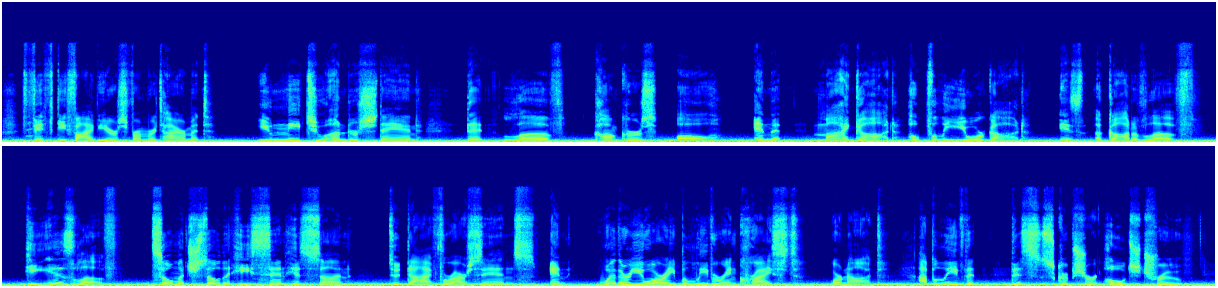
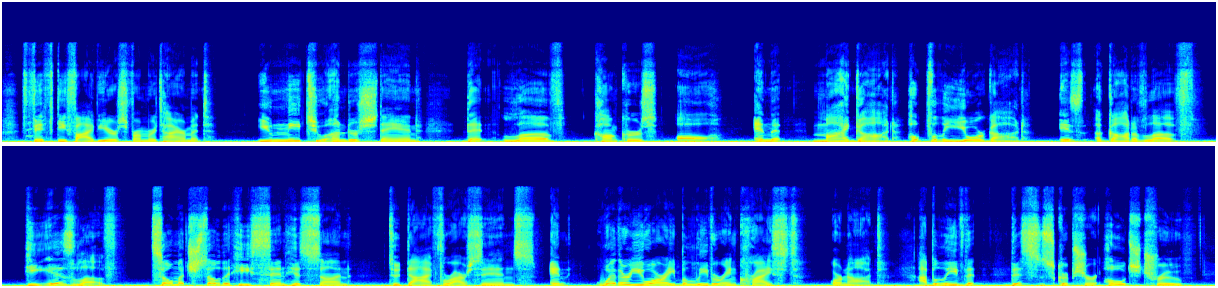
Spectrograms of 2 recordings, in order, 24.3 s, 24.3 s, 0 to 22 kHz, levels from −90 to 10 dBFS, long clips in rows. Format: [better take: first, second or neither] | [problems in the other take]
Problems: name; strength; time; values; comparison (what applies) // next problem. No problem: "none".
second | low rumble; loud; throughout; 7 dB below the speech; faint in the second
